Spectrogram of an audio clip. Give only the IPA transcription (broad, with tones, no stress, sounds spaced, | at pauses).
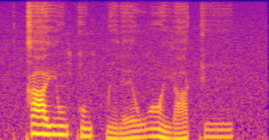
k a˦ j ũ˦ k ũ˧ k͡p ĩ˨ ɾ e˨˦ w ɔ̃˦˨ j a˨˦ k i˦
